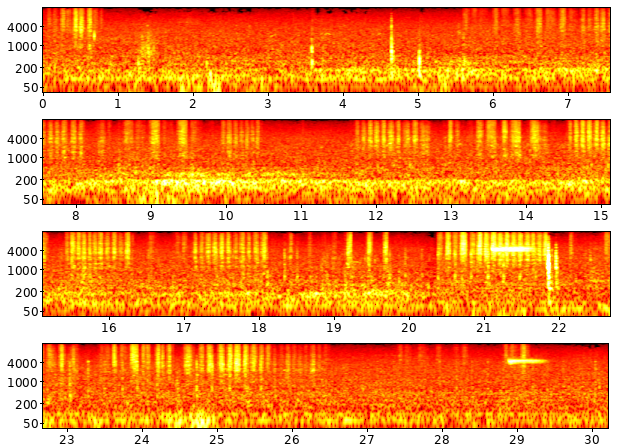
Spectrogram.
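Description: Oil paint being worked onto a painting panel with a palette knife and brush: faint scratchy rubbing strokes in runs of a second or two, over a low steady rumble.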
